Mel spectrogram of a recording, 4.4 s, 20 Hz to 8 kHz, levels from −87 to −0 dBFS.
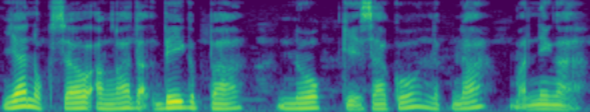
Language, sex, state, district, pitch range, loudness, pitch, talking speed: Garo, male, Meghalaya, West Garo Hills, 125-150 Hz, -18 LUFS, 140 Hz, 110 wpm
